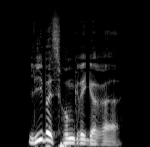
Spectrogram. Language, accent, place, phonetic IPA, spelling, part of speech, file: German, Germany, Berlin, [ˈliːbəsˌhʊŋʁɪɡəʁə], liebeshungrigere, adjective, De-liebeshungrigere.ogg
- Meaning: inflection of liebeshungrig: 1. strong/mixed nominative/accusative feminine singular comparative degree 2. strong nominative/accusative plural comparative degree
